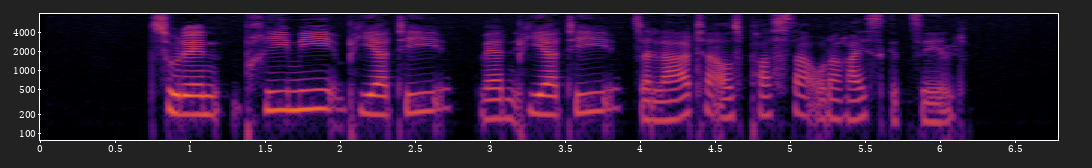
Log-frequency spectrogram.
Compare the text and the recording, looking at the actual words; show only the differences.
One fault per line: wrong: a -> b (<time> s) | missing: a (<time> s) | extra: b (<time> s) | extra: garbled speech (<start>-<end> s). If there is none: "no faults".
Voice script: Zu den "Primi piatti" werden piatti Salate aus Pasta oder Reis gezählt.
no faults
